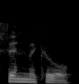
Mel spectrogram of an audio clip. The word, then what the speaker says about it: Finn McCool: more you're not coming through but yes it's Finn McCool yep that's I thought when I was looking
